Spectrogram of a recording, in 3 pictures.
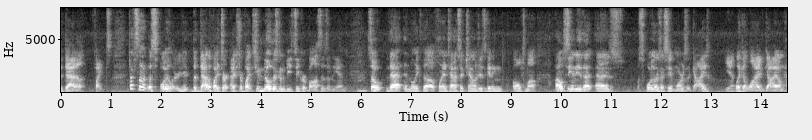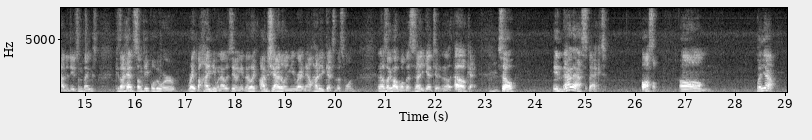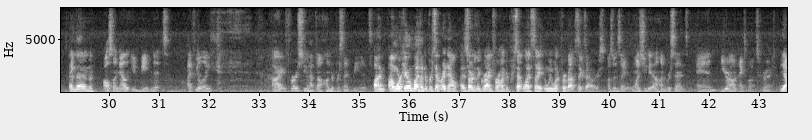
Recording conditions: poor sound quality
